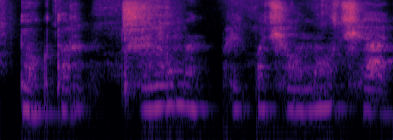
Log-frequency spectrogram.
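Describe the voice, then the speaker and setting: A soft-spoken woman whispering amid noticeable background noise. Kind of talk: audiobook reading of a horror story, ASMR style. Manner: whispered, soft, relaxing.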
